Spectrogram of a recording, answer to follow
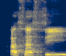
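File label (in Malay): "asasi", Malay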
